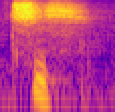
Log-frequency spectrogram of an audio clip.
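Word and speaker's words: Qi: intègre donc la technologie qui se prononce d'ailleurs qui et ça c'est plutôt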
